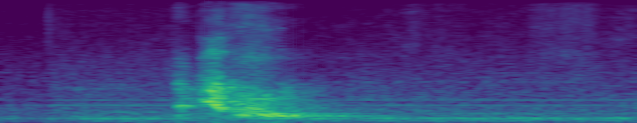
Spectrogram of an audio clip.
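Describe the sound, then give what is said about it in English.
A single sharp sneeze bursts out over a low, quiet hum and fades away within about half a second. “bless you”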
